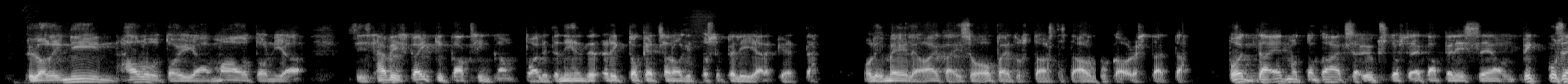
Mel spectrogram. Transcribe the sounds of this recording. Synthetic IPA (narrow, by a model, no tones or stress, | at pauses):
kylːoliniːnhɑlut̪ojjɑmɑˑot̪onjɑ | sḭːshæʋiskɑikːikɑksiŋkɑmpːoɑˑliet̪jɑniːhenrikːoket̪sɑnokit̪t̪uosːɑpelijæ̰lkḛːet̪ːæ | ʔolimeˑilːeɑˑikɑiso̰opet̪ust̪ɑ̰st̪æst̪æ̰ɑ̰lkukɑ̰ˑudḛst̪ɑ̰ḛt̪ːæ̰ | poˑit̪et̪ɑet̪mot̪ːoŋkɑheksɑykst̪osːɑekɑpelisːæjɑpikːuse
